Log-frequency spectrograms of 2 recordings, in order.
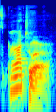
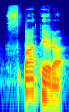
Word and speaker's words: Spatula: In English, it's pronounced spatula, but in Japan, it's called spatela.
